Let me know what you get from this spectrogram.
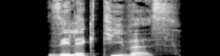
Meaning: strong/mixed nominative/accusative neuter singular of selektiv
- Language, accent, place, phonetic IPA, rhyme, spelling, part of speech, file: German, Germany, Berlin, [zelɛkˈtiːvəs], -iːvəs, selektives, adjective, De-selektives.ogg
